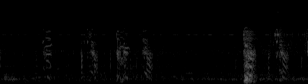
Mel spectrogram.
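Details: At a Hungarian black stork nest around 6 a.m., 2017, with the female caring for her young: a few brief harsh wheezy notes in quick succession, ending in one louder rasping call, over constant low hiss.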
